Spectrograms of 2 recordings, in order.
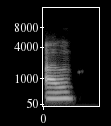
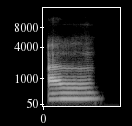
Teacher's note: Adapun ketika sukun nah dia harus mengalir sedikit karena dia memiliki sifat tawasut jadi suara kita harus menggali sedikit tidak boleh berhenti misalnya Al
